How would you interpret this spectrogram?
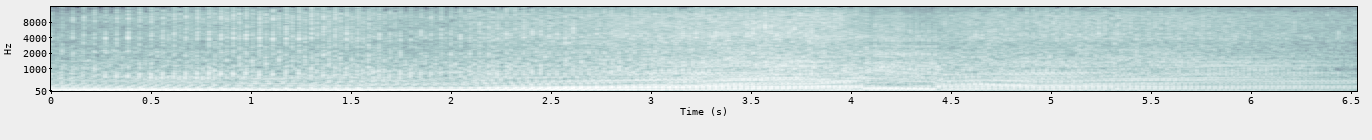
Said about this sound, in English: But in 1948, the newly debuted panhead is no joke. And it's got a spine-shattering 50 horsepower engine to prove it.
